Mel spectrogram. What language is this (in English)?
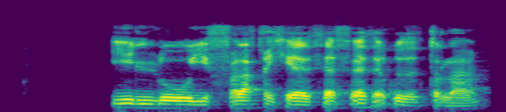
Kabyle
